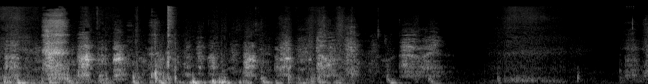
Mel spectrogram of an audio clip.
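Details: Siberian Husky named Key indoors facing a talking hamster toy, panting rapidly in rough bursts with faint breathy texture, followed by a quieter stretch with low background hum.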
